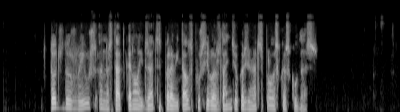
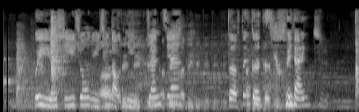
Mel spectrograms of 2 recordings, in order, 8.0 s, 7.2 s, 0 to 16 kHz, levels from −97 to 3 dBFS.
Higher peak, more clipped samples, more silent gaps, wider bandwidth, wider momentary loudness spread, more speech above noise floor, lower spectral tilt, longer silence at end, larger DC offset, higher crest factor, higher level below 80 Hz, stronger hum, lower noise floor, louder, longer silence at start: about the same, -4 dBFS vs -2 dBFS; neither; neither; second, 9.8 kHz vs 11.5 kHz; second, 7 LU vs 18 LU; first, 60 dB vs 30 dB; first, -5.5 dB/octave vs -2.5 dB/octave; first, 1.7 s vs 0 s; neither; about the same, 26 dB vs 22 dB; first, -60 dBFS vs -72 dBFS; neither; first, -86 dBFS vs -52 dBFS; second, -27 LUFS vs -21 LUFS; first, 1 s vs 0.05 s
